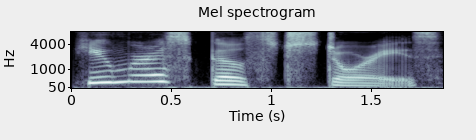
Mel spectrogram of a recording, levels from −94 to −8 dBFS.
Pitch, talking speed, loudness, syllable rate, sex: 240 Hz, 95 wpm, -17 LUFS, 3.3 syllables/s, female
